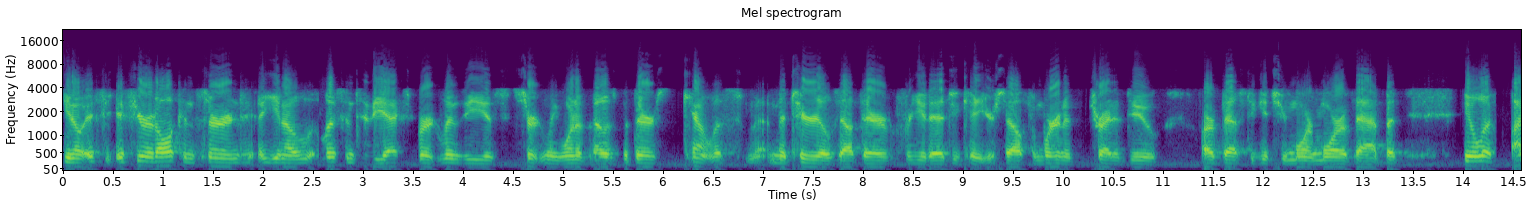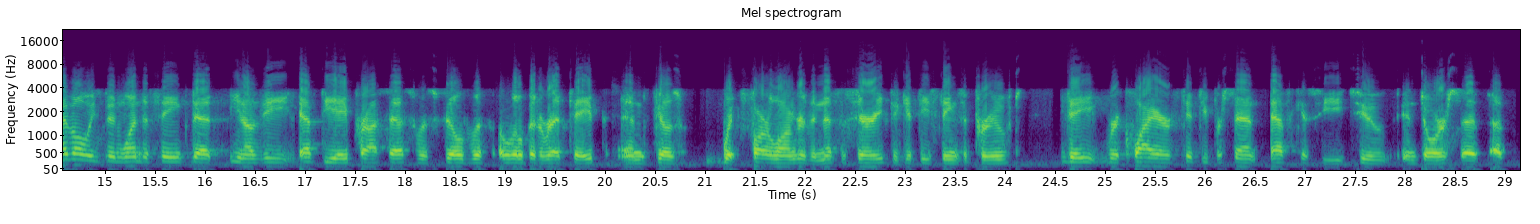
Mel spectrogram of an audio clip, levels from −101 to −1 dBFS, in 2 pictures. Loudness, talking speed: -20 LUFS, 190 wpm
